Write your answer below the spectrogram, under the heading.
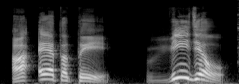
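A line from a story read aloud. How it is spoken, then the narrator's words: Shouting into ear. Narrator (Russian): крикнул ему в ухо Буратино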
